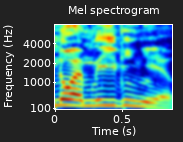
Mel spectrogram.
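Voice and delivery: mock yelling. Telling how a woman yelled at him from her car, retelling a yell. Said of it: "yelling at him, being like".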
